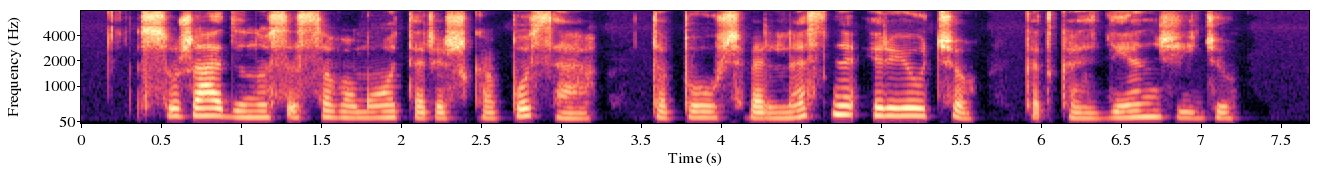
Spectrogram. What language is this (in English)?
Lithuanian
